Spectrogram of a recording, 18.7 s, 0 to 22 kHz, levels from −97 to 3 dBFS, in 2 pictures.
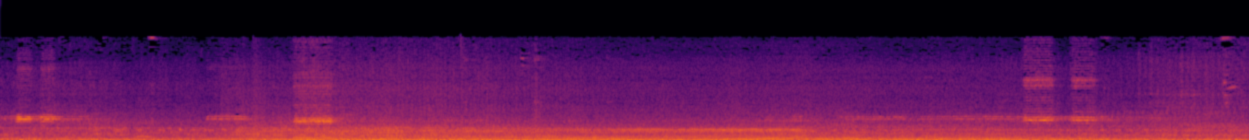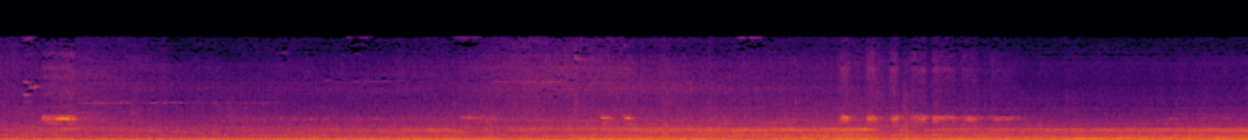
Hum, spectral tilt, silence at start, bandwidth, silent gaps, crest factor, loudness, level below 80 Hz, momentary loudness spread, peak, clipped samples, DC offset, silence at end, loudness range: none; -5 dB/octave; 0 s; 16.5 kHz; none; 16 dB; -30 LUFS; -36 dBFS; 6 LU; -14 dBFS; under 0.1%; under 0.1%; 0 s; 2 LU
